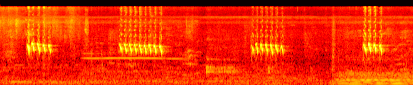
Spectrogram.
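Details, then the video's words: Yellow-vented bulbul repeating bursts of rapid staccato notes, each burst lasting under a second and coming every two seconds or so, with a faint whistle-like tone and low rumble in the background. "PANGGILAN TRUCUKAN"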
